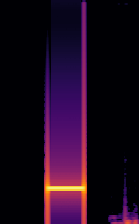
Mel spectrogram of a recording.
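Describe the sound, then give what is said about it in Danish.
A single steady electronic beep tone, clear, holding one pitch for about a third of a second, followed by silence and then faint low rustling: the tone of a Zoom call dropping out on mobile data. “kære lytter, jeg er desværre lige blevet kottet ud fra Zoom af.”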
